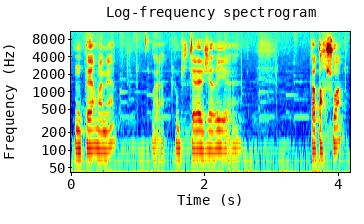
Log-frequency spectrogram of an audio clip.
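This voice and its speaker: A man in his thirties from Algeria, a photographer guest telling his story in a relaxed interview, hesitant with many fillers and restarts. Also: lowish voice, normal speed, gravelly, soft background music. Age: 30s. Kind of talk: casual interview talk.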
